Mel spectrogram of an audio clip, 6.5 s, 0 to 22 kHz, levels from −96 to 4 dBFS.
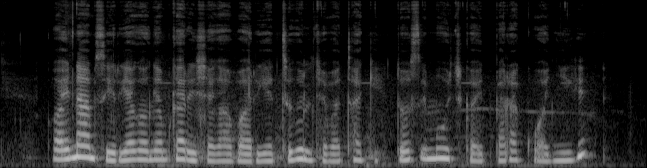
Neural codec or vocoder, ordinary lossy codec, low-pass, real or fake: none; none; none; real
